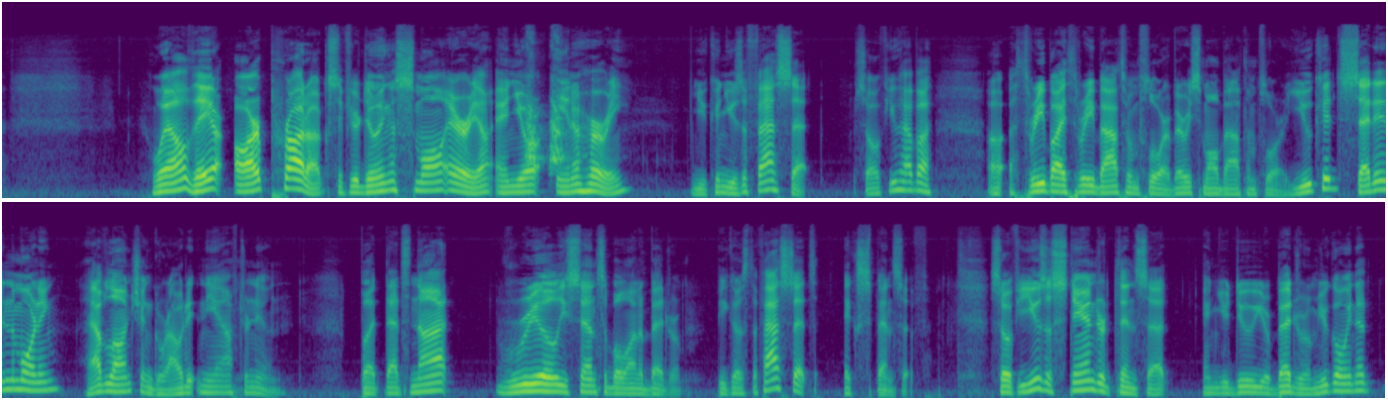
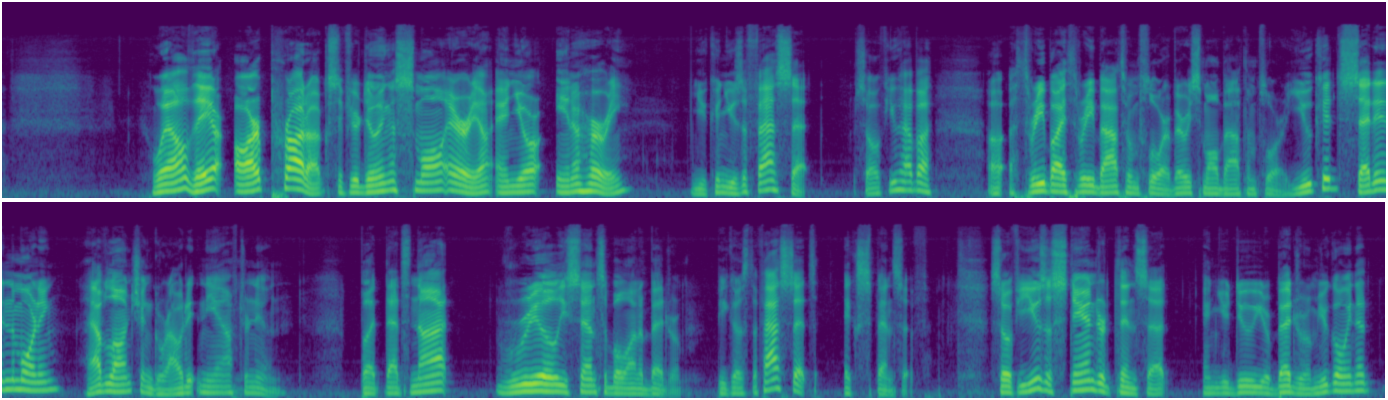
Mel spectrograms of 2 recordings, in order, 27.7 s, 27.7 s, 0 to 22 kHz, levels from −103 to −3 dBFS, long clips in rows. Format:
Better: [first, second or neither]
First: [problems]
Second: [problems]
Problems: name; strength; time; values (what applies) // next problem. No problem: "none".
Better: second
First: dog barking; noticeable; at 5 s; peak 4 dB below the speech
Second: none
